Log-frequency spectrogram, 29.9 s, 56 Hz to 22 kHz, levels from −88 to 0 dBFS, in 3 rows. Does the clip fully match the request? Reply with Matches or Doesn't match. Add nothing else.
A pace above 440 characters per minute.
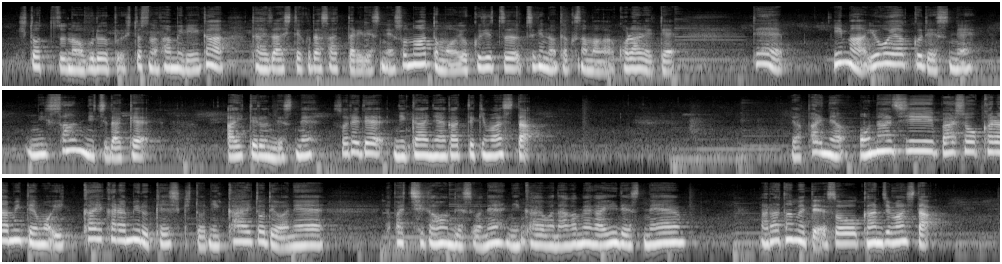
Doesn't match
